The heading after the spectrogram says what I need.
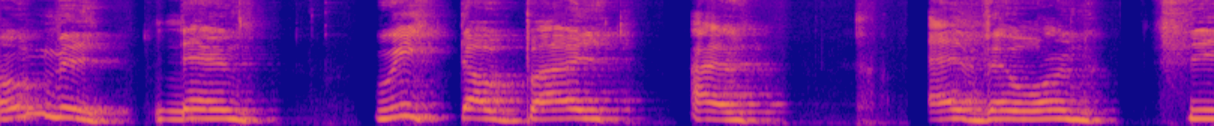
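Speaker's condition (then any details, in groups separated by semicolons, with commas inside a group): Ataxic cerebral palsy; affects talking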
